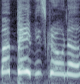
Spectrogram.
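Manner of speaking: very high, teary, sobbing voice. Retelling the mother's words at the DMV, imitating her crying. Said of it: "She's like crying".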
